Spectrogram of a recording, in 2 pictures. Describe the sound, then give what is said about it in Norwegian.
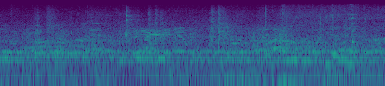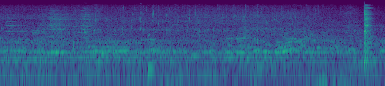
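Carbonated water fizzing as it is poured, recorded with the microphone held up to it, a steady crackling hiss lasting throughout, with muffled voices murmuring in the background. “så la jeg mikken inntil eh, brusinga når jeg helte oppi, oppi vannet.”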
